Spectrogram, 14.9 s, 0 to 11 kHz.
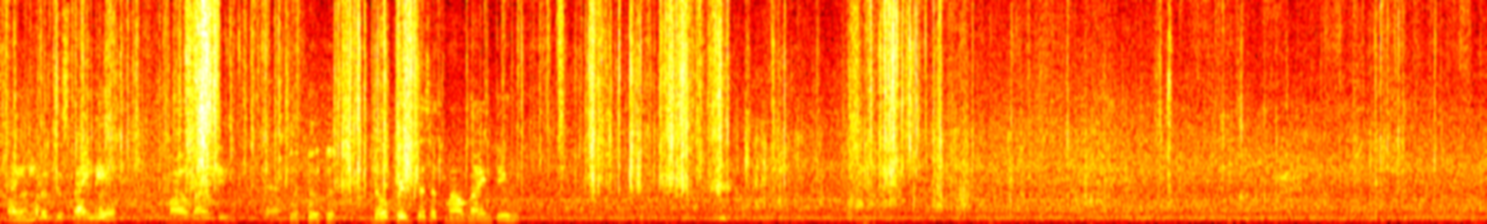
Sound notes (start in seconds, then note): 0.0 overlapping chatter; 3.3 giggles; 5.7 loud clatters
